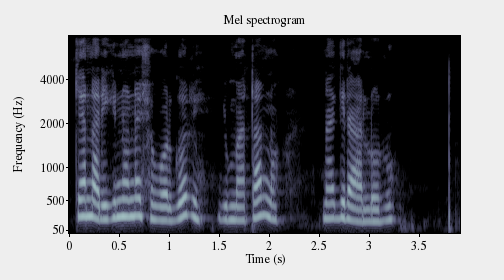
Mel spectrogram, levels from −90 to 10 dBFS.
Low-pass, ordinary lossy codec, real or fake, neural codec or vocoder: none; none; fake; codec, 16 kHz, 8 kbps, FreqCodec, larger model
